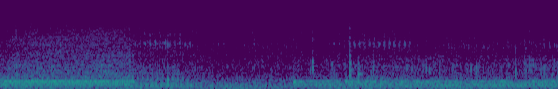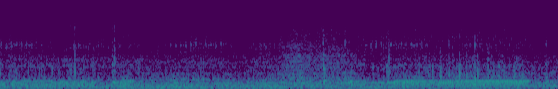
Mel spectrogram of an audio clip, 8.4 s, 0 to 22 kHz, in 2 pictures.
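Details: Drowsy domestic kitty's continuous purr, captured with a Lumix GH2 camera, a soft vibrating rumble that swells and fades in long strokes separated by brief gaps, quiet background.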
